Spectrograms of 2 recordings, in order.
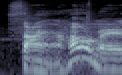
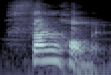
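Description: First: Sān is said with a third tone, Liaoning-style. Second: It is said in standard Mandarin.

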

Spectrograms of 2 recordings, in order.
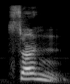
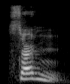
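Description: First: The t is soft and released through the nose. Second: The t is soft and released through the nose.

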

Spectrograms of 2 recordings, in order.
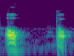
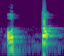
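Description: First: The syllables flow weakly with no held stop. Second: A forceful held stop comes before the last syllable. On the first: The speaker calls it wrong. "不要哦到，你看后边这种是错误的，没劲儿" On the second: The speaker calls it right. "空一拍之后再爆发出来啊，哦到这种感觉"

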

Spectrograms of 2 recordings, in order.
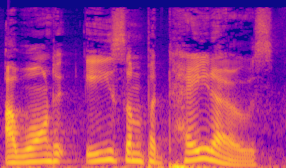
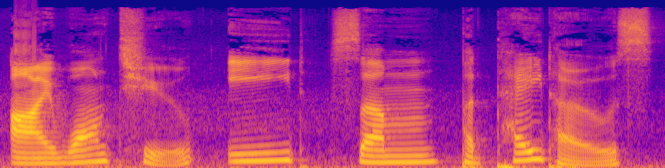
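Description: First: The sentence is read at a faster pace. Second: The sentence is read at a slower pace.

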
